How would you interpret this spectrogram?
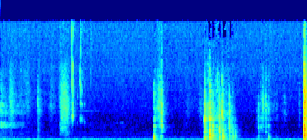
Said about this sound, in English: I'm taking the seed cup, which is really just a cottage cheese container. I'm going to put that back over here.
